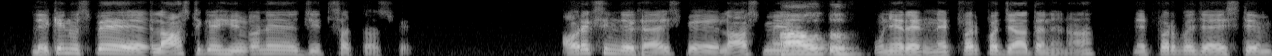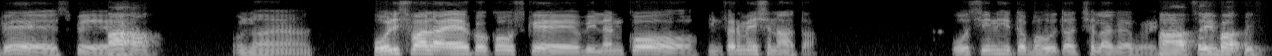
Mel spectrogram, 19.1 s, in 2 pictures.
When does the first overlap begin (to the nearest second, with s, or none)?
none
